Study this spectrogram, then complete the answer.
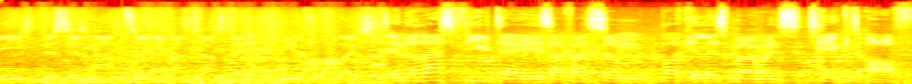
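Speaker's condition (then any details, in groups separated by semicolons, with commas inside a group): No condition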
